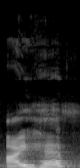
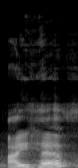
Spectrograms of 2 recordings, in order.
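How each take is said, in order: The two takes are said the same way.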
